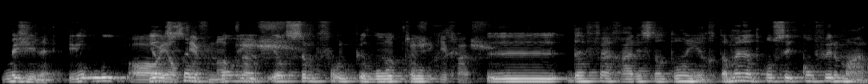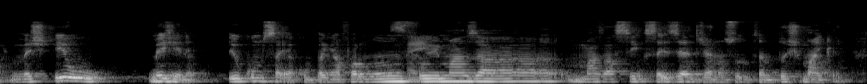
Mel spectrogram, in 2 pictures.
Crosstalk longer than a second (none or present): present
